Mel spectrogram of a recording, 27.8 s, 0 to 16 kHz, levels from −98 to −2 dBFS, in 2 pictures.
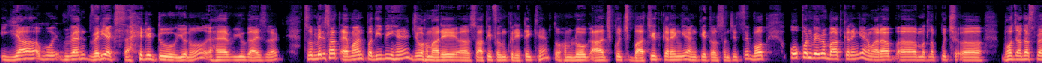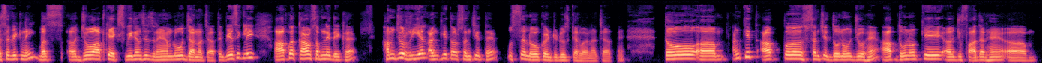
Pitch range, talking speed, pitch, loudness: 135-180 Hz, 210 wpm, 155 Hz, -19 LUFS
